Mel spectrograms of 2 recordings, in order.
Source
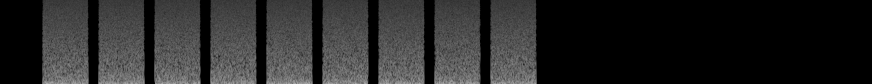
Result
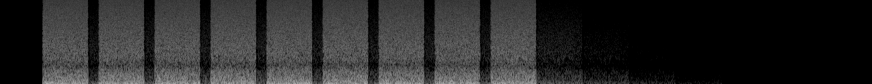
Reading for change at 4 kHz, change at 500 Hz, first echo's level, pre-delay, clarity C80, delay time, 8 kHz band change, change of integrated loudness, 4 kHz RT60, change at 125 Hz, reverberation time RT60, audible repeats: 0.0 dB, -1.5 dB, -20.0 dB, none, none, 0.465 s, 0.0 dB, -0.5 dB, none, 0.0 dB, none, 3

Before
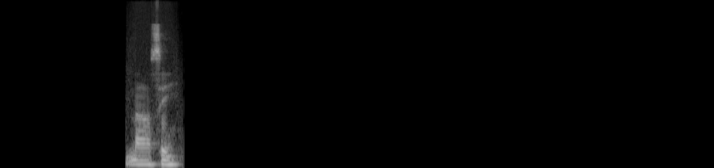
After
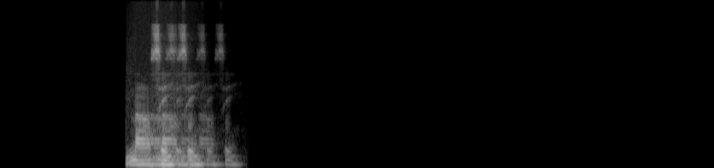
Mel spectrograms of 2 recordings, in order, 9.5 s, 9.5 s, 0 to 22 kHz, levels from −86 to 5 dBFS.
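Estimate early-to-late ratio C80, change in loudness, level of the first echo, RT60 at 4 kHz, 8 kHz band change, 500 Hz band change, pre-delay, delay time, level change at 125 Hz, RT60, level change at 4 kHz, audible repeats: none, -1.5 dB, -10.5 dB, none, 0.0 dB, +0.5 dB, none, 0.195 s, 0.0 dB, none, 0.0 dB, 5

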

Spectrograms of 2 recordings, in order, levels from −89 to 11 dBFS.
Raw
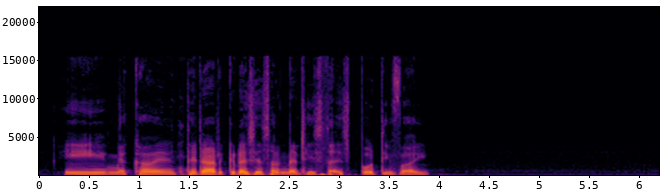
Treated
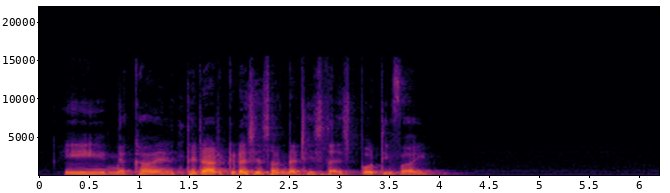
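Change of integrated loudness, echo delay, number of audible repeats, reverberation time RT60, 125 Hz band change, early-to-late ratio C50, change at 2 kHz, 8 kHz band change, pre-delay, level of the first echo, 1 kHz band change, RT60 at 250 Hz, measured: -0.5 dB, none, none, 0.60 s, +0.5 dB, 16.0 dB, 0.0 dB, 0.0 dB, 6 ms, none, -0.5 dB, 0.95 s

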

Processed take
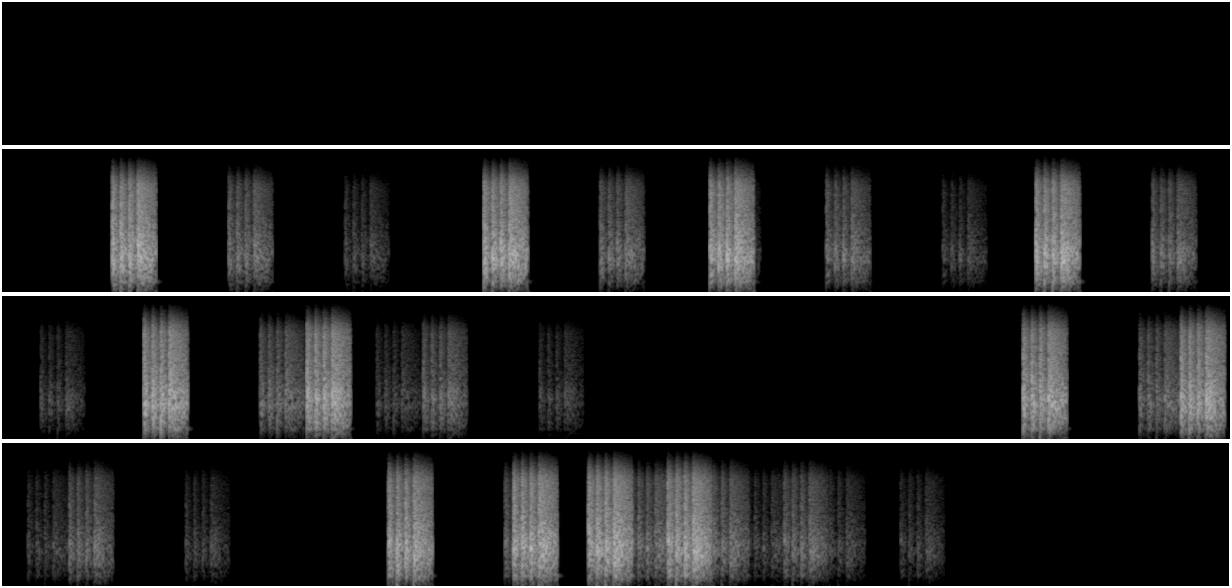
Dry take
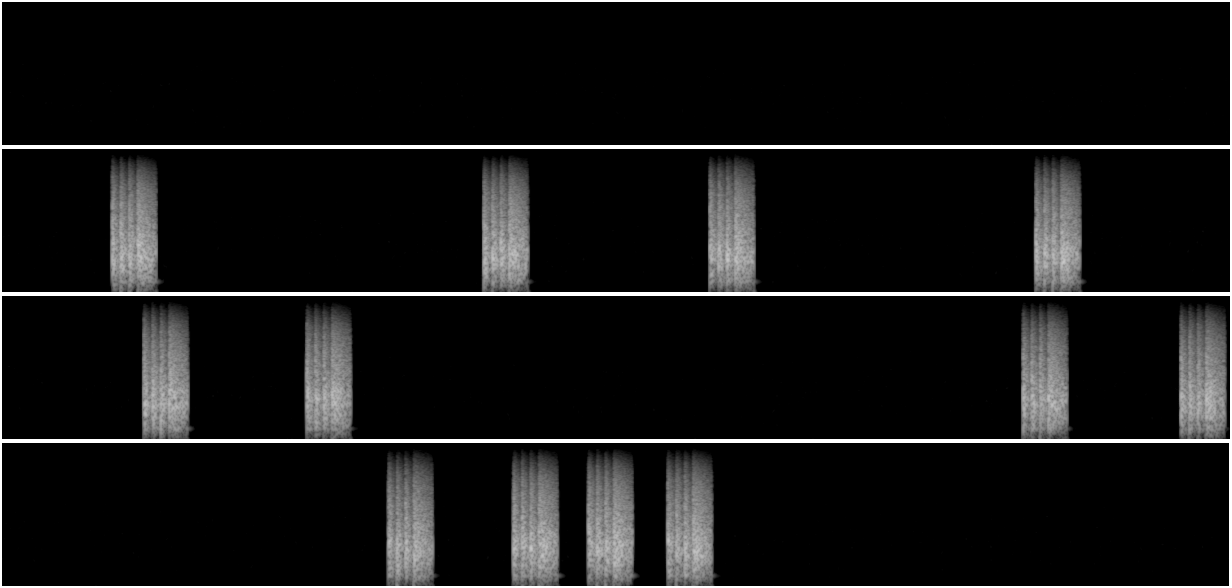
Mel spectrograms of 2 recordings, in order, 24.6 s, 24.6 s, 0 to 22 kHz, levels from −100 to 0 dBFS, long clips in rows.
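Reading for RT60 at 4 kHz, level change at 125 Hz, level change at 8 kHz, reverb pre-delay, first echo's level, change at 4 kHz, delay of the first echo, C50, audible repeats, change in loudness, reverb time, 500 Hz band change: none, n/a, +2.5 dB, none, -19.5 dB, -3.0 dB, 0.582 s, none, 2, -4.5 dB, none, -6.5 dB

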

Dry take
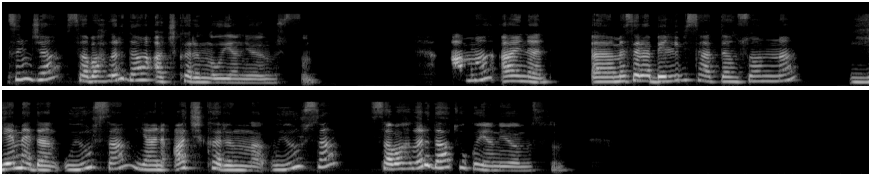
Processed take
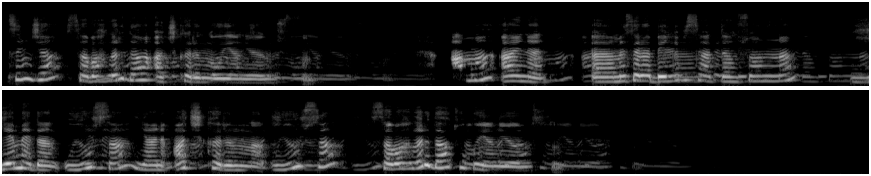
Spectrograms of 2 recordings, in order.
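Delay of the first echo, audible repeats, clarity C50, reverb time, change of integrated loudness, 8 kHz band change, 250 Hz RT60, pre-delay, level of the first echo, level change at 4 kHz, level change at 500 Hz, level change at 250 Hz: 0.801 s, 2, none, none, -2.0 dB, -4.0 dB, none, none, -19.5 dB, -6.0 dB, -1.0 dB, -4.5 dB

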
